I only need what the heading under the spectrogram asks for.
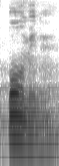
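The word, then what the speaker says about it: homine: and omine. And as you know, H is silent when it comes the beginning of the word.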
